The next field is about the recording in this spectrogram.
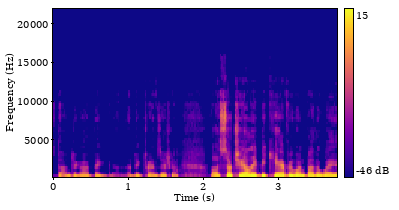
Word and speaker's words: Sociale: Yeah, most of our guests have a hard time to pronounce our name because it's Sociale. You pronounce it perfectly, but the final E is very confusing to a lot of people.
